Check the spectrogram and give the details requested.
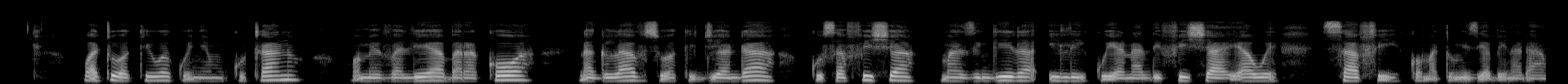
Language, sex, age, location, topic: Swahili, female, 25-35, Kisumu, health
